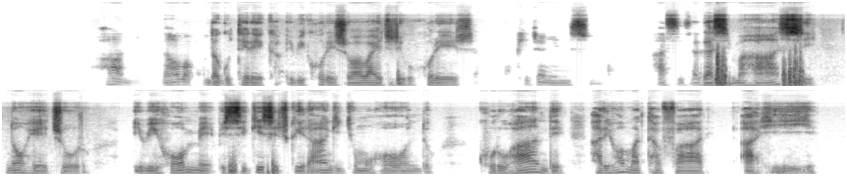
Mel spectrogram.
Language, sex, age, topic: Rundi, male, 25-35, education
